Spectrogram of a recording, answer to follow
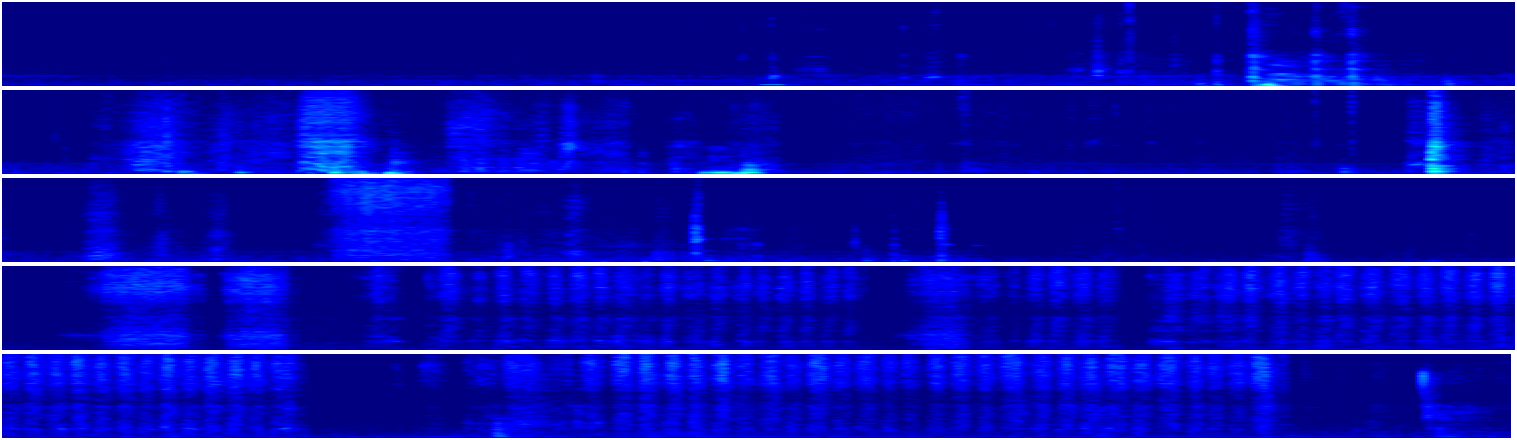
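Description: Excess flux residue being cleaned off the solder side of a freshly soldered circuit board: a high scrubbing hiss in several stretches of a few seconds over the second half. This follows scattered clicks and handling of the board and tools in the first half.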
